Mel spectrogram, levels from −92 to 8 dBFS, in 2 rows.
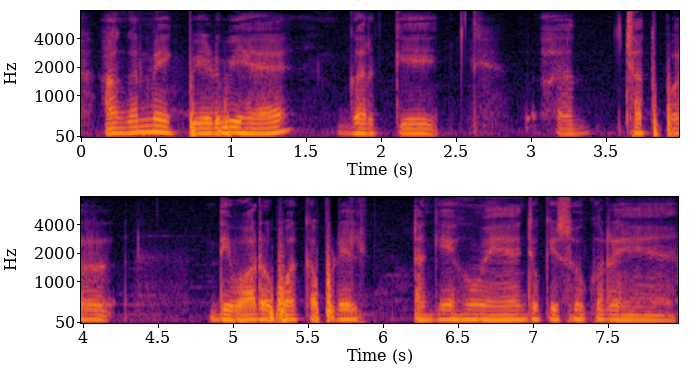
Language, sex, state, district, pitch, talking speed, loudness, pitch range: Hindi, male, Uttar Pradesh, Muzaffarnagar, 115 Hz, 160 wpm, -19 LUFS, 110-120 Hz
